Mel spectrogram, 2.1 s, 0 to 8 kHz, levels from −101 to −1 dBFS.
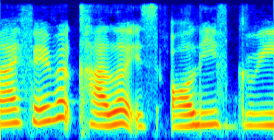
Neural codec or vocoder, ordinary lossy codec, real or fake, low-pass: codec, 16 kHz, 4 kbps, FunCodec, trained on LibriTTS, 50 frames a second; none; fake; 7.2 kHz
